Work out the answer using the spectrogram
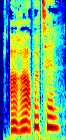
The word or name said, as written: arabertal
